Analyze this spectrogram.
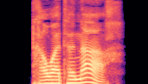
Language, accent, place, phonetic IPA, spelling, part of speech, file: German, Germany, Berlin, [ˌtʁaʊ̯ɐtə ˈnaːx], trauerte nach, verb, De-trauerte nach.ogg
- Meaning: inflection of nachtrauern: 1. first/third-person singular preterite 2. first/third-person singular subjunctive II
